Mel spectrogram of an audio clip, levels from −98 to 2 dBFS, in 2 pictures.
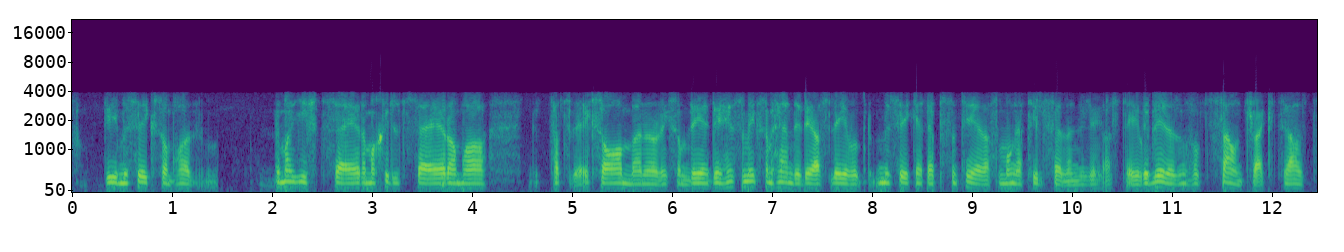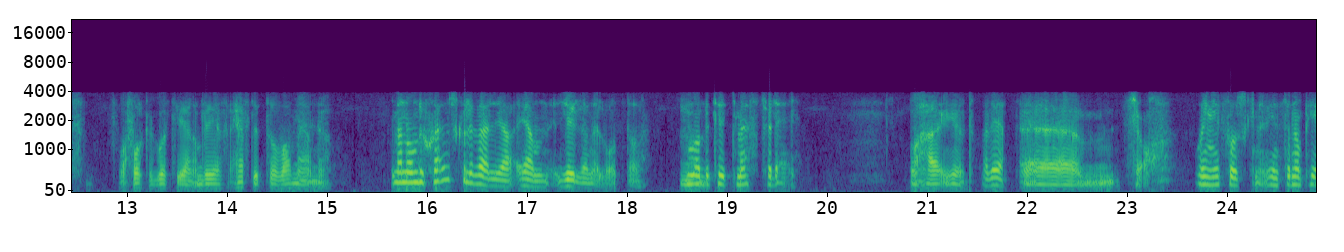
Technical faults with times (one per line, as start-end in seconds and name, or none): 0.00-24.90 GSM full-rate codec
10.22-10.31 lost GSM frames
19.56-19.63 lost GSM frames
